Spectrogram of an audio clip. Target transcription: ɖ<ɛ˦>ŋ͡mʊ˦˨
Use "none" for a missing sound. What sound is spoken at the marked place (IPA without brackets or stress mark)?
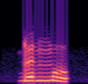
ɛ˦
